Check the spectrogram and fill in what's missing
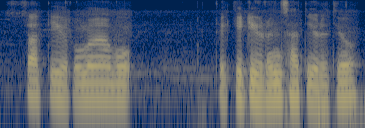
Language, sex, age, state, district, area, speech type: Nepali, male, 18-30, West Bengal, Kalimpong, rural, spontaneous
